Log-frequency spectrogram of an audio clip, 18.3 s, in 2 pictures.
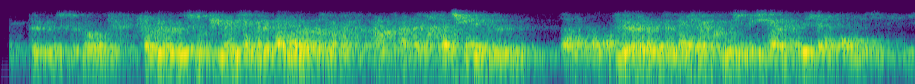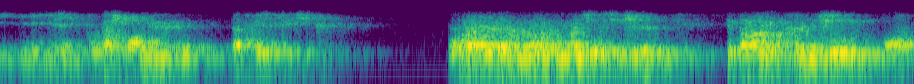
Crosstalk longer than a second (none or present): none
